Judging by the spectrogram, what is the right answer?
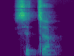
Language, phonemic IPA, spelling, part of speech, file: Moroccan Arabic, /sit.ta/, ستة, numeral, LL-Q56426 (ary)-ستة.wav
- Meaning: six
